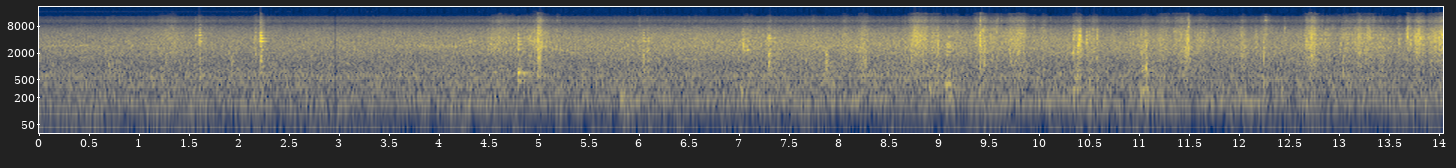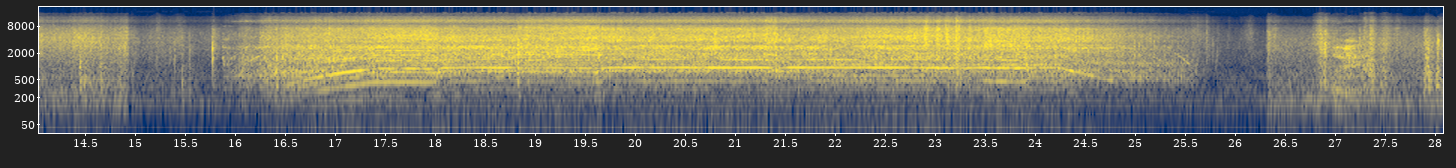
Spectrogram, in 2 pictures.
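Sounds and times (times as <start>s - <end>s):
power saw whining: 15.9s - 25.7s.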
